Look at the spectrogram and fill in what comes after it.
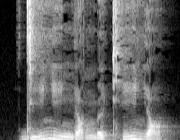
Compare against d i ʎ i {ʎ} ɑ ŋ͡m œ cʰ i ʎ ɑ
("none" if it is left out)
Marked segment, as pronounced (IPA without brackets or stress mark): ɲ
